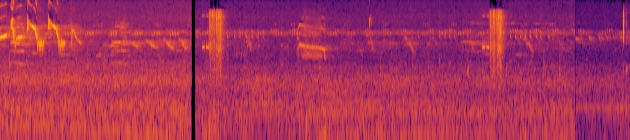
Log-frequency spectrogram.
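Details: A male Indigo Bunting sings on its breeding territory in scrubby power-line-cut habitat at Horn Pond, eastern Massachusetts, in mid-summer: a quick series of high, sliding paired notes, then fainter notes, with camera shutter clicks and low rumble.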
